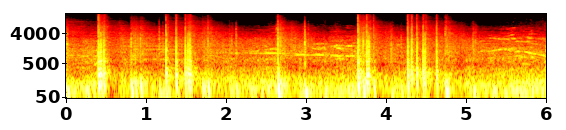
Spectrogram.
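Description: Fireworks display: a string of sharp bangs as aerial shells burst, some single and some in quick clusters of three or four, over a low rumble.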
